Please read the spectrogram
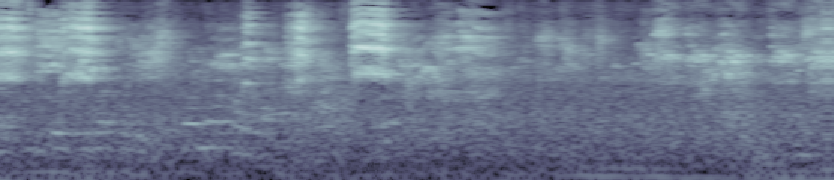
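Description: Sun conures squawking: a series of short, harsh calls, the loudest about two and a half seconds in, with weaker calls near the end.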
